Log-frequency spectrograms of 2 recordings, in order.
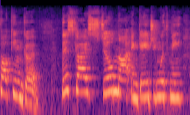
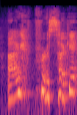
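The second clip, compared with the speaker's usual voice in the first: ordinary talk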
